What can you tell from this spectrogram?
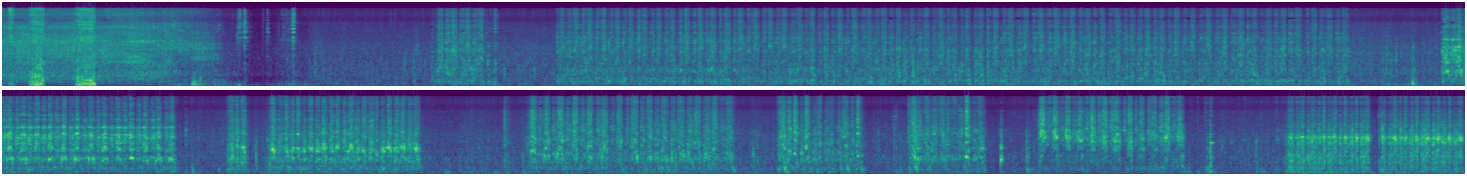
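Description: Angle grinder cutting steel for the first two seconds, then a flat hand file scraping back and forth along a steel knife blade, from about halfway on in separate strokes of a second or two with short pauses between.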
